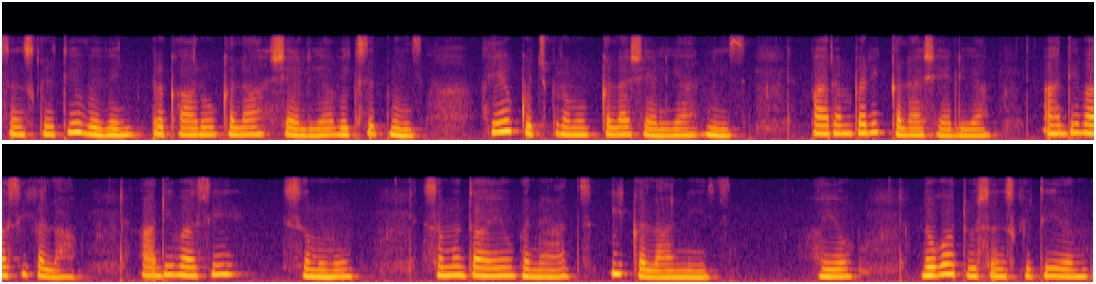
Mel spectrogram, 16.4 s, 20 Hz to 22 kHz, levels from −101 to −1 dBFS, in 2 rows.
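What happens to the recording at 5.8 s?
Nothing goes wrong at 5.8 s: the speech continues intact, with only the light upper-band hiss and the ceiling near 7.7 kHz that come from the G.722 wideband telephone coding at 48 kbit/s.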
